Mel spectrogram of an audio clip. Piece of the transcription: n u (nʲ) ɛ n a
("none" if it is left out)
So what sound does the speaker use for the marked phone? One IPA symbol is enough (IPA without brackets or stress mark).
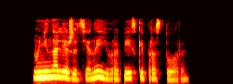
nʲ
